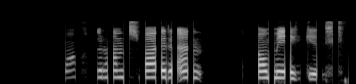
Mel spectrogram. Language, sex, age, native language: Icelandic, female, 10, Icelandic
